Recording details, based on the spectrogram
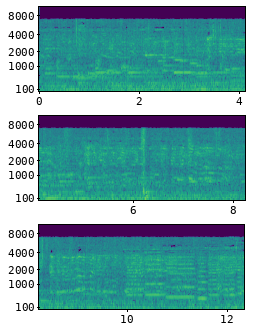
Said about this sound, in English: I want to get these horns and everything. I want to get this insane noise out here. Blow the oh, horn.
